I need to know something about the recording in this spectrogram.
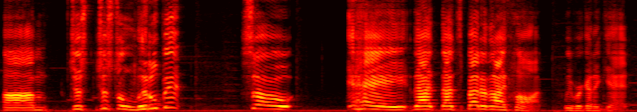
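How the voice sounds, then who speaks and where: An exasperated commentator giving an informal, unscripted reaction, animated and often stumbling over repeated words in disbelief. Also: medium pitch, faint music behind. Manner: exasperated, incredulous, animated with abrupt outbursts; halting, repeating words when flustered. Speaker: video creator hosting a reaction commentary.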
